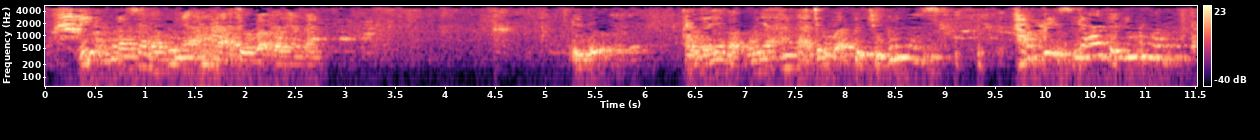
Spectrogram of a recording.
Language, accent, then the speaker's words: Indonesian; East Java, Indonesia; Oh, sama Bu, saya juga Jawa Timur.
